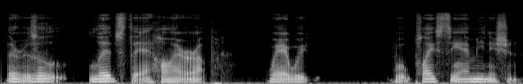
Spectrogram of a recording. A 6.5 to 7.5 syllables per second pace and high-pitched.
No: 6.9 syllables/s; low, 125 Hz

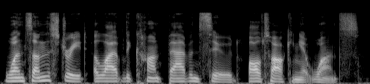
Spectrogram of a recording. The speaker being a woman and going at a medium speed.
Yes: female; average, 195 wpm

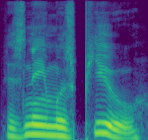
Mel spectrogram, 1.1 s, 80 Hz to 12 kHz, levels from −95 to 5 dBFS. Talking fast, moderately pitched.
Yes: fast, 215 wpm; medium, 155 Hz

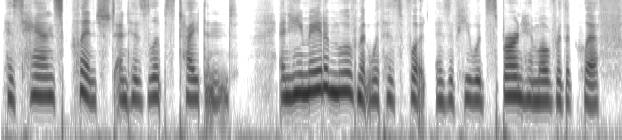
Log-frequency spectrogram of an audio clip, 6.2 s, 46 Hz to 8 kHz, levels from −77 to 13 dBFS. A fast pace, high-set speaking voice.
Yes: fast, 230 wpm; high, 220 Hz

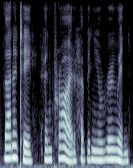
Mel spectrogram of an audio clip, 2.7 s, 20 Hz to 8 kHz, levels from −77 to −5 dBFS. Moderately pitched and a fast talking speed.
No: medium, 170 Hz; average, 155 wpm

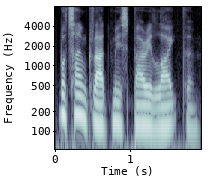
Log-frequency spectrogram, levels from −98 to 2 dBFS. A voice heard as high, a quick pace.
No: low, 130 Hz; fast, 215 wpm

